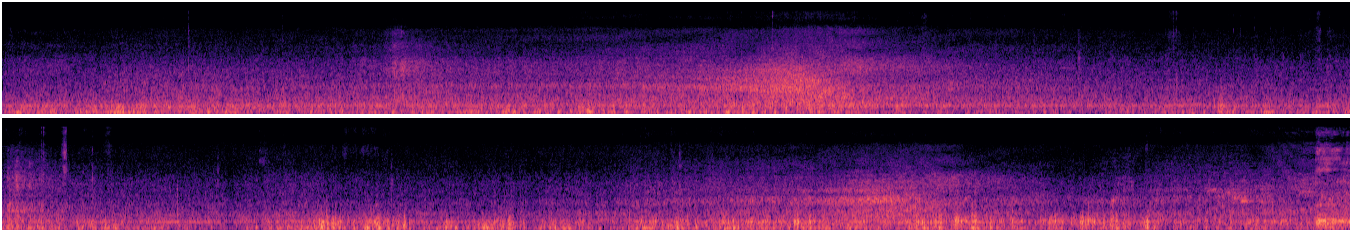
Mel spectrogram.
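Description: Wind buffeting the phone's microphone over quiet street ambience, with a passing vehicle swelling and fading about eight seconds in and another swell near the end.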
